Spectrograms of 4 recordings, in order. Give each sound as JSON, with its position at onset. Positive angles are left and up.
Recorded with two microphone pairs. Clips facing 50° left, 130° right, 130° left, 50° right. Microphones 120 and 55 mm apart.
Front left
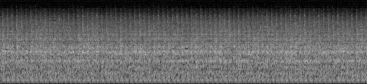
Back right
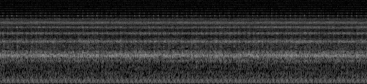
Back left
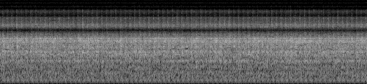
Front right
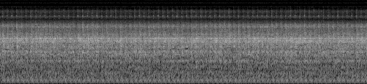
{"t": 0.0, "sound": "an engine running", "azimuth_deg": 55}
